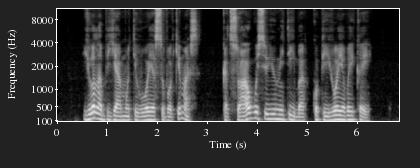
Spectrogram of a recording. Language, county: Lithuanian, Klaipėda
